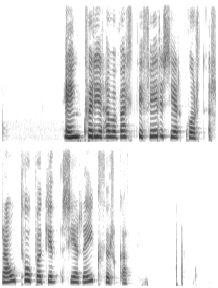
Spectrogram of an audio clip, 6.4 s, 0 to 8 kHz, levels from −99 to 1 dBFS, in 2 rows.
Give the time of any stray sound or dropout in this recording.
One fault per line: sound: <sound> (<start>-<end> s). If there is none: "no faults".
no faults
